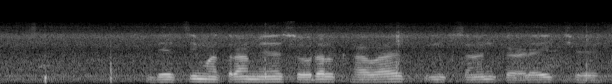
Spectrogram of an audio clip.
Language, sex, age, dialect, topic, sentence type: Maithili, male, 18-24, Bajjika, agriculture, statement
